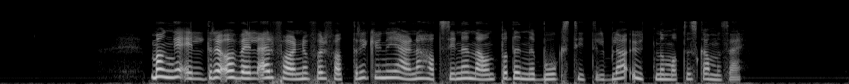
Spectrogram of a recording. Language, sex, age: Norwegian, female, 25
